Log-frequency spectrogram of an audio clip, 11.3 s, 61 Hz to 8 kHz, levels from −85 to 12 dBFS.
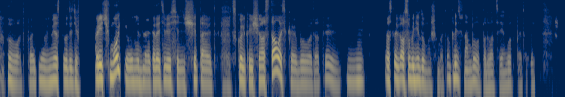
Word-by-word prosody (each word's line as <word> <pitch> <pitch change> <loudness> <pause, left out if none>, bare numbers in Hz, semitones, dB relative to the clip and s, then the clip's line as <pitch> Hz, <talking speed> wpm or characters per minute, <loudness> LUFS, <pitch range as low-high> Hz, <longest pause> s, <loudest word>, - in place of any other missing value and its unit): Вот. 120 -5 -3
Поэтому 125 +2 -5
вместо 140 +2 0
вот 130 - 0
этих 130 -4 -3 0.3
причмокиваний, 155 - +5
да, 125 -1 -3
когда 135 0 +2
тебе 140 0 +1
все 125 -2 -5
считают, 125 -3 -2 0.4
сколько 135 -3 +1
ещё 140 +2 0
осталось 210 +5 +5
как 125 -2 -6
бы 125 +1 -6
вот, 120 -1 -8
а 120 0 -9
ты 140 -7 -7
Мгм. 135 0 -7 0.4
Особ 150 +1 +1
особо 145 0 +2
не 145 0 +2
думаешь 115 -6 -5
об 110 - -16
этом, 110 - -21
ну - - -6
в - - -8
принципе, 160 -3 -2
нам 120 +1 -7
было 135 -4 -4
по 110 - -14
21 105 +1 -11
год, 115 -1 -10
поэтому, 110 +1 -21 0.4
ш 445 -1 -26
130 Hz, 190 wpm, -24 LUFS, 120-145 Hz, 0.4 s, причмокиваний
